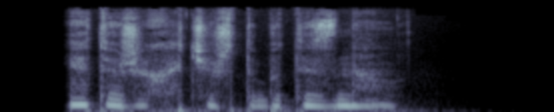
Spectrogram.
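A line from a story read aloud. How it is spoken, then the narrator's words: Brief whisper. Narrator (Russian): прошептала она на мгновение, прервав поцелуй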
